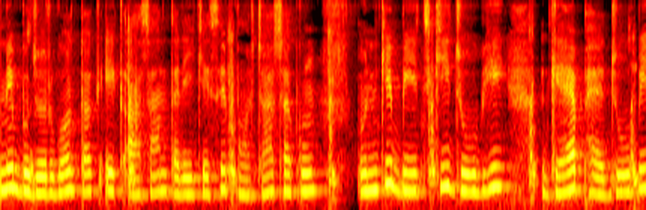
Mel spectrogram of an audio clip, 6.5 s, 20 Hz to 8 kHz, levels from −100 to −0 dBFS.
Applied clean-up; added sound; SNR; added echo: neural mask model Resemble Enhance denoiser.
